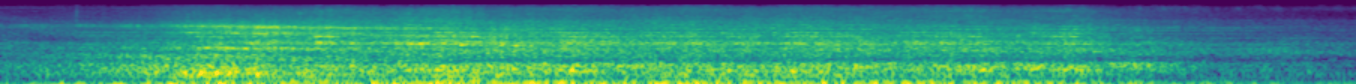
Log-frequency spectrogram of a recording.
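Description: Train passing by on the line: it swells up about a second in, runs loud and steady for several seconds with a high whine that drops slightly in pitch, then fades away near the end.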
